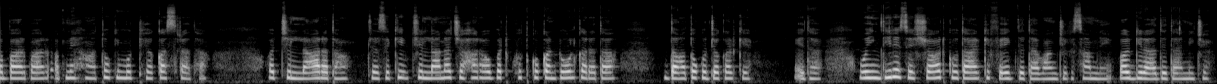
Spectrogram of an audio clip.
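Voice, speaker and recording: High-voiced woman narrating a story. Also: dark tone, dry recording. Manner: plain, repetitive retelling.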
